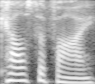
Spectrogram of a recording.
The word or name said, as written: calcify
